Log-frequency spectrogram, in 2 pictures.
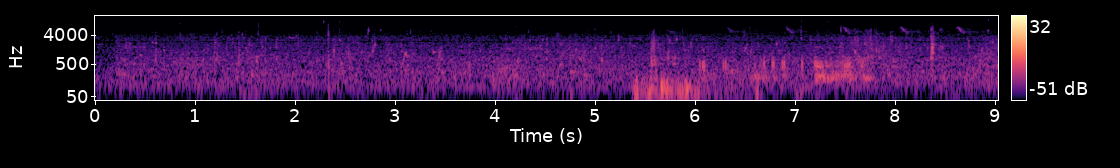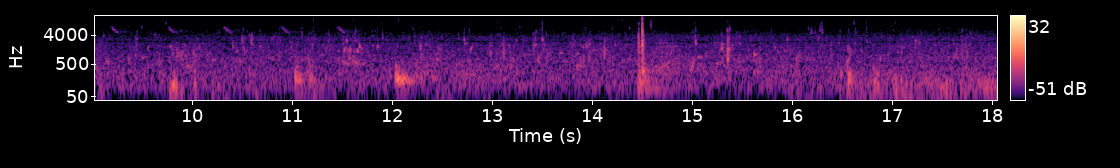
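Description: Faint lakeside ambience: water lapping gently with small irregular splashes and light knocks, and one sharper click a little past the middle.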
